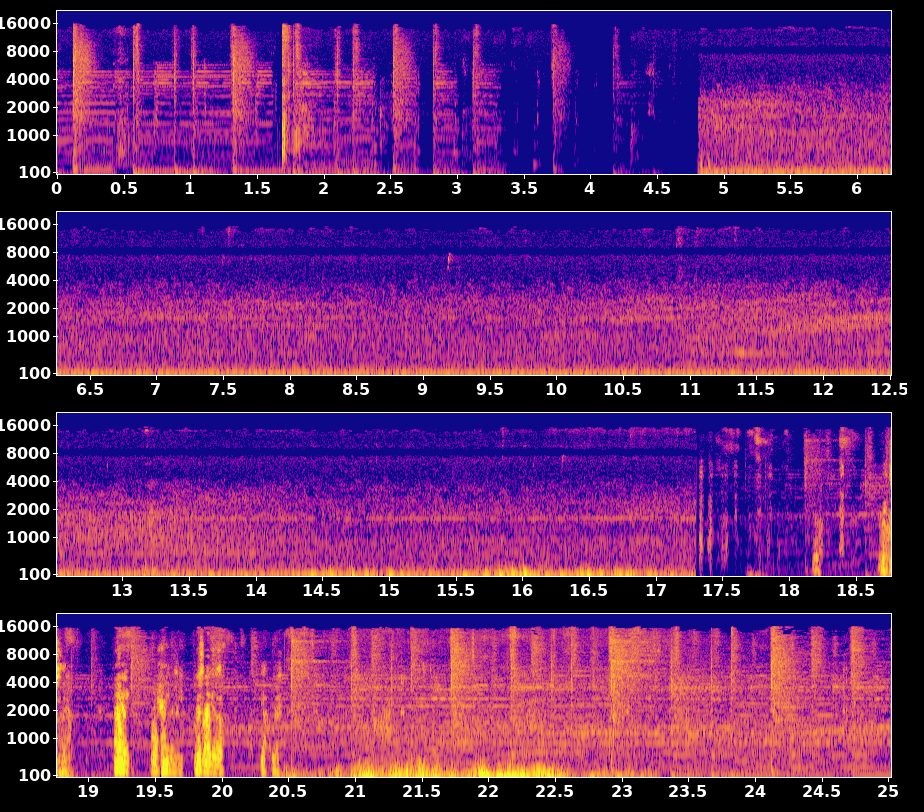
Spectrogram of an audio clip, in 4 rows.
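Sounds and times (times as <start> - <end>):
wind buffeting microphone: 12.9 - 17.3, 20.4 - 23.2.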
